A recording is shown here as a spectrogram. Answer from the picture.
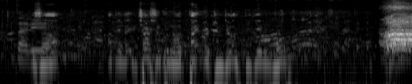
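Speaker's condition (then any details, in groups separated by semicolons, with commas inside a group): No condition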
